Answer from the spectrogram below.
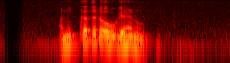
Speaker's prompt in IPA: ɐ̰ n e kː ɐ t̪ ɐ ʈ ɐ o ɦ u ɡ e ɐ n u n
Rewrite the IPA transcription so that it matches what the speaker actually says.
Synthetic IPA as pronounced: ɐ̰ n i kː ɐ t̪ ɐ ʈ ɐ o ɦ u ɡ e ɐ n u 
